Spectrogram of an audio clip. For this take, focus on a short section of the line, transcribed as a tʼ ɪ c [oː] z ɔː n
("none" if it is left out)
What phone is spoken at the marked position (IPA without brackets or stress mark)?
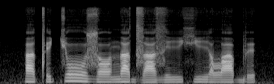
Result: oː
